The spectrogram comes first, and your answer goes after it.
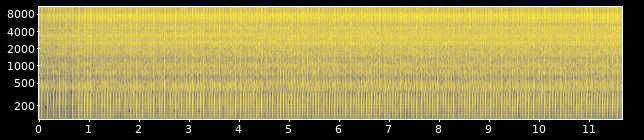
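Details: O.S. FS-91S II four-stroke glow engine on test stand, first run: fast, crisp, even popping at a steady rate with no stumbles or misses. Owner says it feels freer once at operating temperature; normal running.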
